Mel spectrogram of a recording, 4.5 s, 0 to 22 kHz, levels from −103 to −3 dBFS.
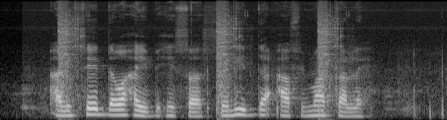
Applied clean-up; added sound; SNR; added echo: none; Shatter; 12 dB; none.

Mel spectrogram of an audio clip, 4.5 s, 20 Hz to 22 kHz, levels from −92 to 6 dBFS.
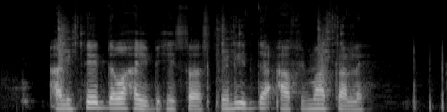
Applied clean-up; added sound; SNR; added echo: neural mask model RNNoise.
